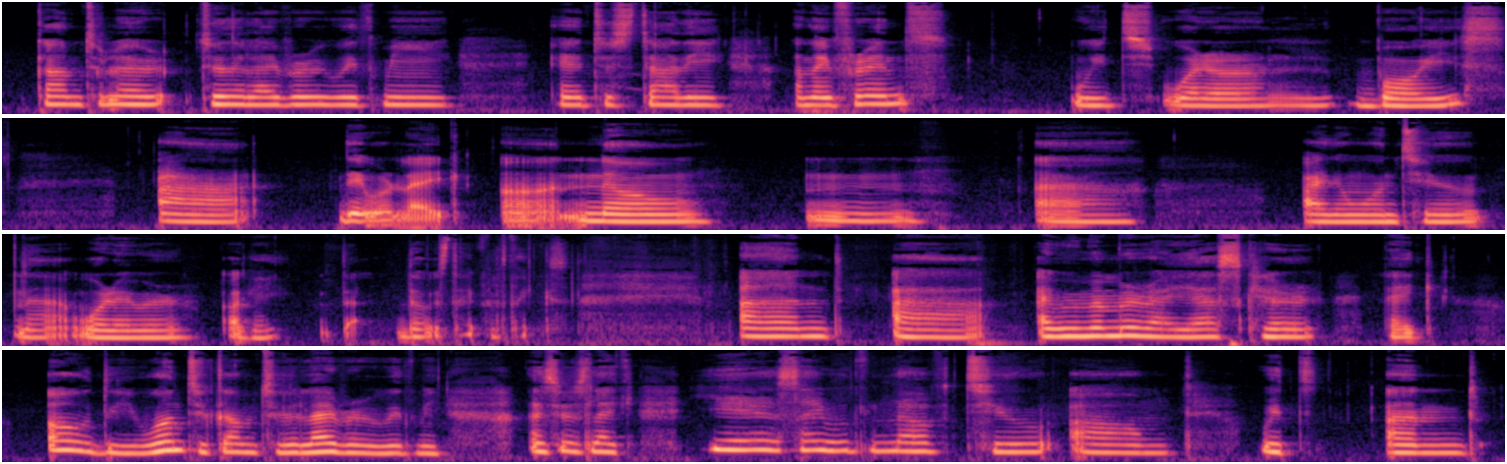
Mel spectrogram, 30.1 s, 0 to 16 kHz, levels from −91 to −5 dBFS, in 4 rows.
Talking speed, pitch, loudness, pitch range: 135 wpm, 220 Hz, -26 LUFS, 200-235 Hz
